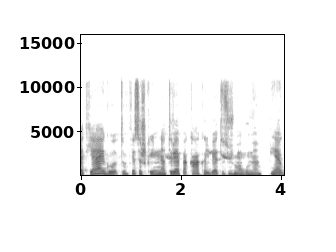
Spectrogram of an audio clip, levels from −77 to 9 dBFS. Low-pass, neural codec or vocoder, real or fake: 10.8 kHz; none; real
